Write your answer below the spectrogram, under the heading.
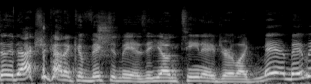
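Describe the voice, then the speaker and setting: A man talks very fast in a high voice with lively intonation, noticeable background noise all around. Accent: American. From Las Vegas, Nevada, US. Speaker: worship leader. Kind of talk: casual interview chat.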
